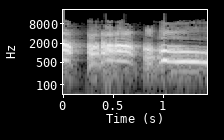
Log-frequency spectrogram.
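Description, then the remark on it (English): A rooster crows loudly, a single full cock-a-doodle-doo with short breaks between its syllables and a long drawn-out final note. “The rooster crowed.”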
